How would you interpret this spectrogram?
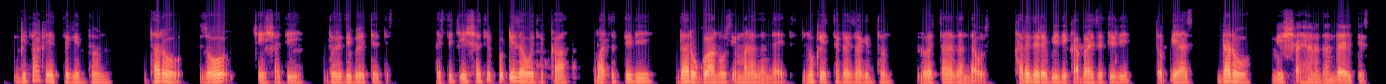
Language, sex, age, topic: Gamo, male, 25-35, agriculture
